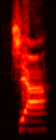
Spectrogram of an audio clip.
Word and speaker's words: jia: Right, it's similar to ja, jia, ja, jia, ja.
